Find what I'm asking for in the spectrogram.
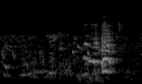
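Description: Desi chickens on a village poultry farm cluck softly in a brief, close burst, the calls rising a little in loudness near the end with no talk over them.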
